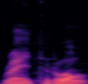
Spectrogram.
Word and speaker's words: read: 스펠링은 똑같지만 발음이 다르죠. read와 read로 발음이 다릅니다. poetry는 시집이고 시 한 편은 a poem이라고 해요. 다음 he's going to read a fashion magazine 이렇게 됐죠.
